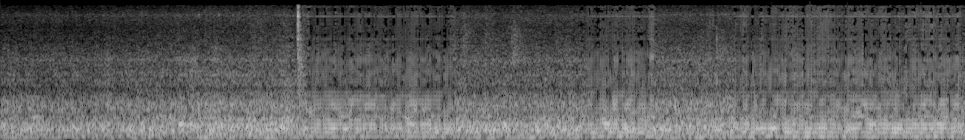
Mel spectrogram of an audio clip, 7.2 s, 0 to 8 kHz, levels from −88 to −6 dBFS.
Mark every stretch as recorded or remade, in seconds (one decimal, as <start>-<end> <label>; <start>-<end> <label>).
0.0-2.3 recorded; 2.3-3.4 remade; 3.4-4.4 recorded; 4.4-4.9 remade; 4.9-5.5 recorded; 5.5-7.2 remade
